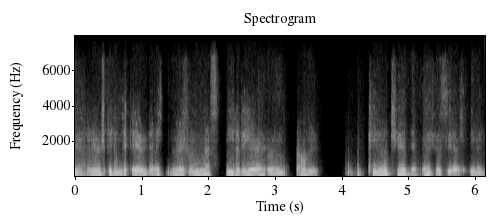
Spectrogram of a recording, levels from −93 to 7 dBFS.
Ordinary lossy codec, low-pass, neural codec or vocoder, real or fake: Opus, 16 kbps; 7.2 kHz; codec, 44.1 kHz, 0.9 kbps, DAC; fake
